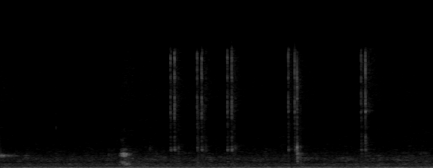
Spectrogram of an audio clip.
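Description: Near silence: room tone with a faint steady low hum. About six short, faint clicks come from about a second in onward.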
